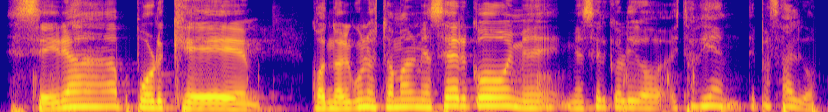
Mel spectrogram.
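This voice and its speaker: Middle-aged Argentine pastor, high-pitched man, earnest sermon delivery. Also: moderate pace, a little mellow. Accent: Rioplatense Spanish. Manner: rhetorical questions, earnest preaching with storytelling.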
